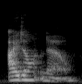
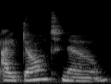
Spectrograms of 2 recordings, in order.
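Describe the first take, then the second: First: The T in don't is very soft. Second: The T in don't is clearly pronounced. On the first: It is said in a faster, casual way for native speakers. "a mini pause or a very, very soft T for my American students" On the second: It is said more carefully for learners. "I would say I don't know to you guys"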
